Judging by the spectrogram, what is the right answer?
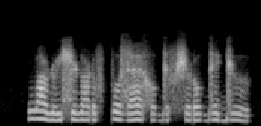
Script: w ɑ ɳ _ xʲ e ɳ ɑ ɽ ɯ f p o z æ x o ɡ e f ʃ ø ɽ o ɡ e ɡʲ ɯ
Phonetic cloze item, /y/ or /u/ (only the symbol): y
